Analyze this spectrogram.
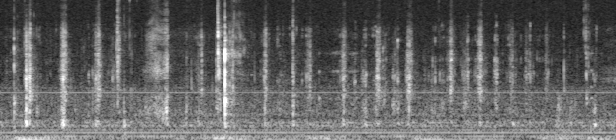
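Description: Close-miked chewing and mouth smacks of a person eating shrimp fried rice: many short clicks and wet smacks, the loudest a bit over three seconds in, with chopsticks now and then scraping the bowl.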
